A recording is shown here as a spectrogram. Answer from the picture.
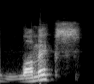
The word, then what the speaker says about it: LVMMVX: So he does a noise project that I believe is pronounced Lummix, but it's LVMMVX.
